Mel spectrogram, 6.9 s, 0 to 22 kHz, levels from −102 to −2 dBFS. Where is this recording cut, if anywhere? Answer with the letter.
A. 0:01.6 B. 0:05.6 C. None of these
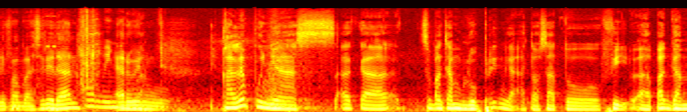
A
